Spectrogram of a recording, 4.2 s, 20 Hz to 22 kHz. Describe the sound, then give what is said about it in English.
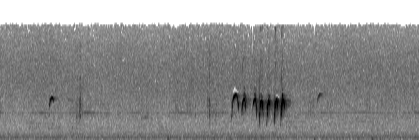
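Chickadee calls from a small flock of chickadees foraging in pine branches about 2 meters up: a quick run of high, thin chirps in a rapid burst of five or six notes, with a few scattered single peeps before and after over a soft outdoor hiss. “There's a third chickadee just beyond it, 3 meters.”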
